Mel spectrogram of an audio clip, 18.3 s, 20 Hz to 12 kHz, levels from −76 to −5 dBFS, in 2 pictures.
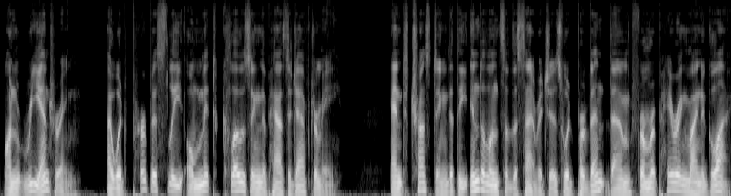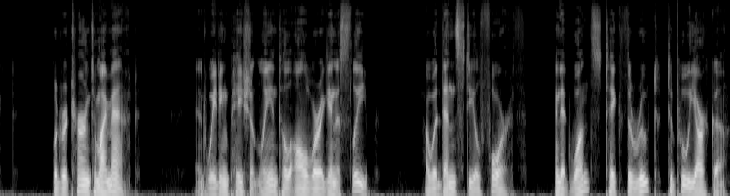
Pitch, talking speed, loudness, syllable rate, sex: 95 Hz, 175 wpm, -20 LUFS, 5.6 syllables/s, male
